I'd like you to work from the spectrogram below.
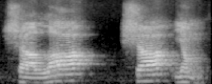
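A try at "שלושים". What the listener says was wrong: Put it together. Shalashim.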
